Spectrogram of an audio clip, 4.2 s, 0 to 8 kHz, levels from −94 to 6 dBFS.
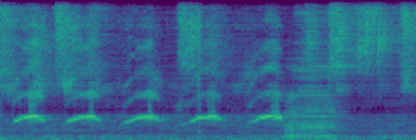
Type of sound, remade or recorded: remade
